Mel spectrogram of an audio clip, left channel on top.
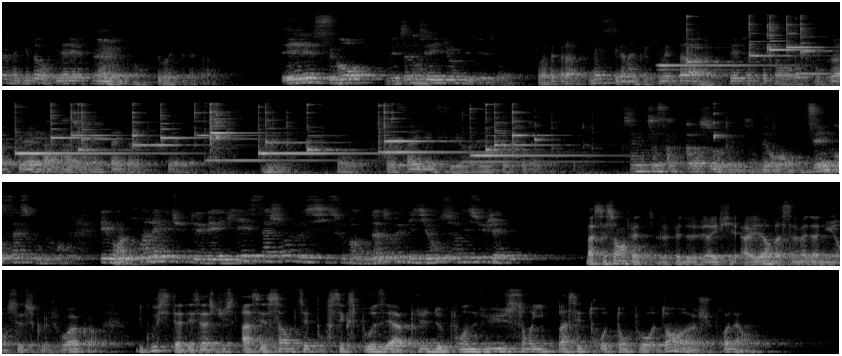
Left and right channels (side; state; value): both; different; correlation 0.00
